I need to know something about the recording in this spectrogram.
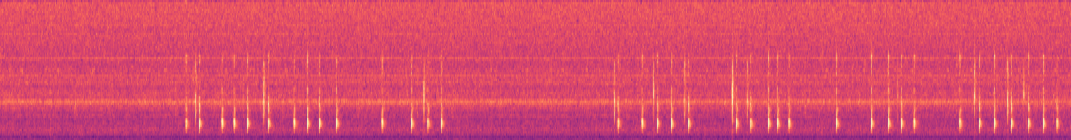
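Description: Typing: bursts of quick, sharp key taps, several a second, with short pauses between bursts, over a steady low electrical hum.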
